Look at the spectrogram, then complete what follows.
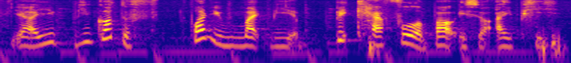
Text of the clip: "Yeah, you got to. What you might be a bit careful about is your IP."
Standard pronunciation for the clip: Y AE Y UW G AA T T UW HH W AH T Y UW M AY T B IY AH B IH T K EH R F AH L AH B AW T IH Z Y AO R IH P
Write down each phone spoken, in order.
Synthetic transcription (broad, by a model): Y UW Y UW G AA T T UW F W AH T Y UW M AY T B IY AH B IH T K EH F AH L AH B AW T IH S Y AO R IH P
